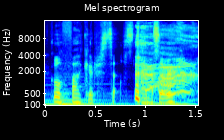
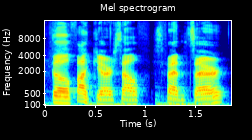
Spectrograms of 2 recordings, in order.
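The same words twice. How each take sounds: First: It is said in a put-on foreign accent. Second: It is said in a flat robot voice. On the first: "I want you to do it like Mandy Patinkin in Princess Bride" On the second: "Do it like a robot"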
